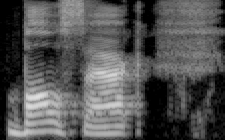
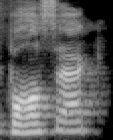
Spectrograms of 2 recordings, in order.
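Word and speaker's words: Balzac: in his story uh sarine balac uh balek I'm sorry it's it's ballzack it's ballzack ballzack okay yeah that was that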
